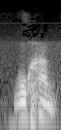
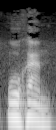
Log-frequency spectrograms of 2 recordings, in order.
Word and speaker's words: Wuhan: Son 3.554 eh, en la provincia de Hubei, incluido este Guam. ¿Cómo se pronuncia? – Wuhan. Wuhan. Wuhan, perdón. Wuhan, de los cuales 671 son graves y 228 críticos.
